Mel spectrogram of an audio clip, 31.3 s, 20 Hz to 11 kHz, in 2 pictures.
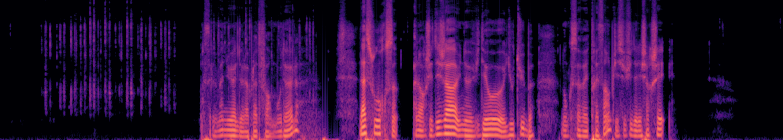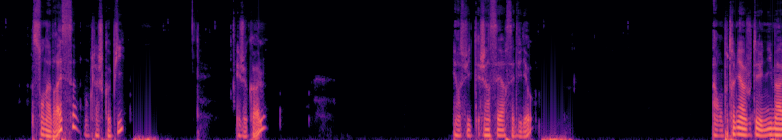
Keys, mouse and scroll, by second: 0.6-6.7 typing, 7.2 scroll down 1, 8.0 click, 14.2 click, 15.5 click, 16.7 ctrl+c, 18.9 click, 19.8 ctrl+click, 20.2 ctrl+v, 22.8-23.2 scroll down 2, 26.4 click, 28.1 click.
